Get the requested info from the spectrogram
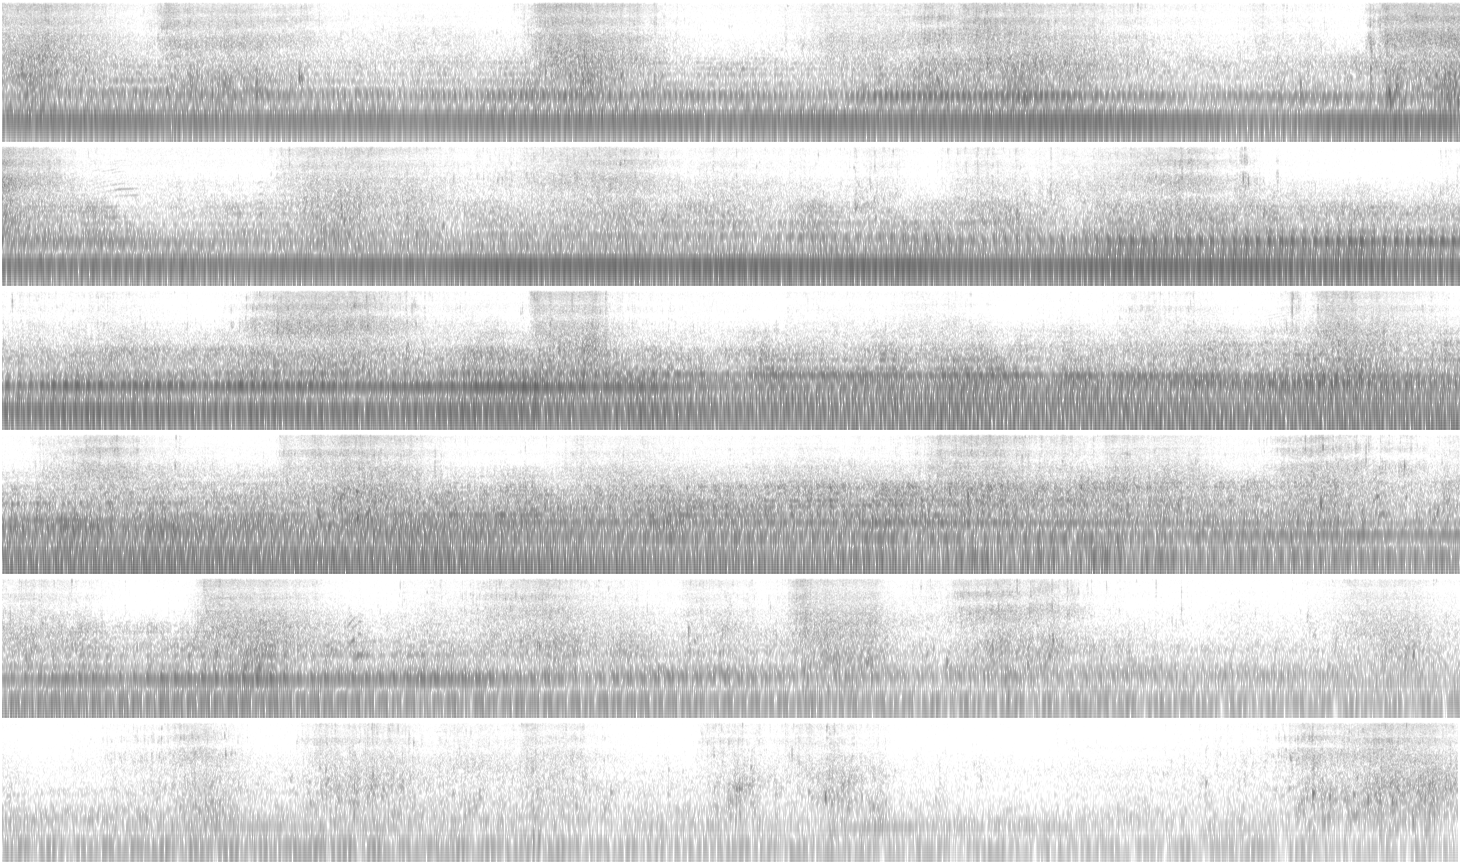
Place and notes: Carkeek Park
Tiny wavelets brush the shore as the sun sets on a calm December day at this waterfront park.
Major elements:
* Wavelets
* Mallards and seagulls
* Beachcombers
* Seaplanes
* Alas, no Burlington-Northern train (which runs along the waterfront)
